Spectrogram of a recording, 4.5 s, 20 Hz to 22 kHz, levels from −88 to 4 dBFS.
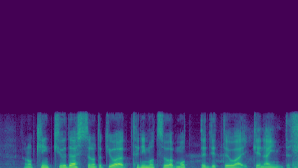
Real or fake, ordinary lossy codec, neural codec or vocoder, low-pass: fake; none; codec, 16 kHz, 0.8 kbps, ZipCodec; 7.2 kHz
